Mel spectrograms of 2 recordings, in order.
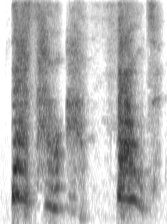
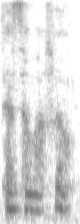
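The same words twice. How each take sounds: First: High, slow crying voice. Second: Far softer, almost breathed; barely audible. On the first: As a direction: let the pain break through, slowly. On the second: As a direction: let it fade to nothing. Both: Real, not acted.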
